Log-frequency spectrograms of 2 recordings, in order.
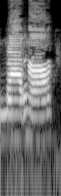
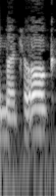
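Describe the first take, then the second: First: The surname is said with an American accent. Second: The surname is said with an Indian accent. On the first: "Americans say" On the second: "in India, people say"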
